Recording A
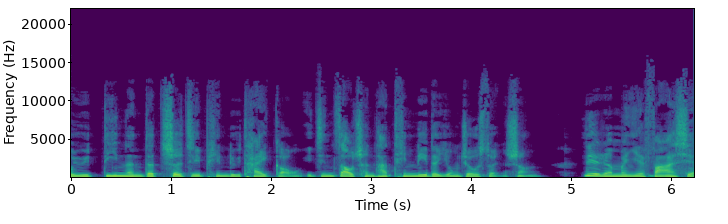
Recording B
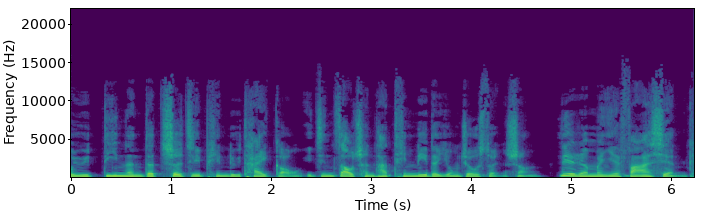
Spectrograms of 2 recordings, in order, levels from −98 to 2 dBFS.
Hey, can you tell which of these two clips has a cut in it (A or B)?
B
